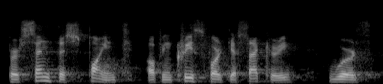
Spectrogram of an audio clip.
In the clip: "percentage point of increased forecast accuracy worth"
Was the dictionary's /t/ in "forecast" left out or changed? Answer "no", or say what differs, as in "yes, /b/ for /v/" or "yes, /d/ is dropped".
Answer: yes, /t/ is dropped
